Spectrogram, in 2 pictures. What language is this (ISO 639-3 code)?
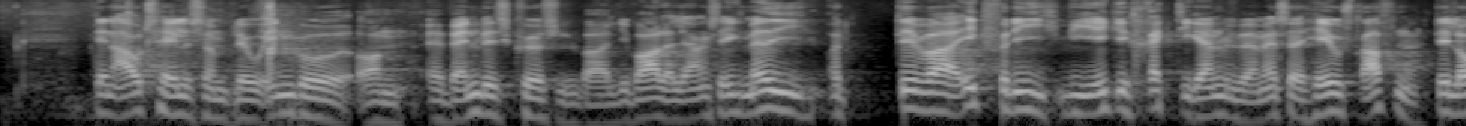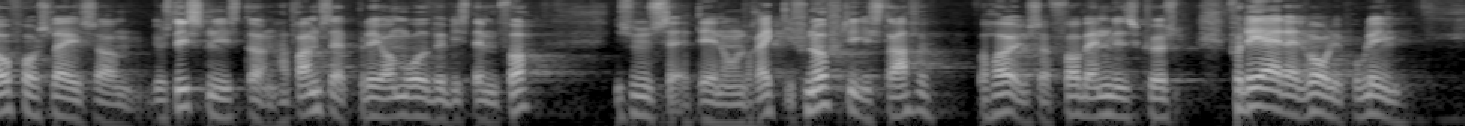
dan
